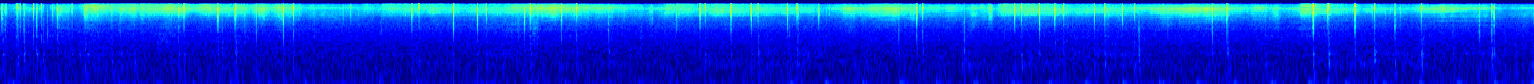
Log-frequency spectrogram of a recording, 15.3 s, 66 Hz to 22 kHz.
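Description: Long nails tap and scratch along a row of paperback spines in a cardboard box set of Harry Potter books, catching on the glossy card covers. Quick, fairly steady taps of about 162 per minute click brightly over a soft, continuous low scratching. The taps are short and dry, dying away almost at once.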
